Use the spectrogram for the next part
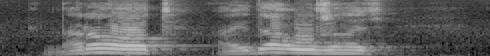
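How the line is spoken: Shouted to children. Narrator (Russian): крикнула Алина малышню

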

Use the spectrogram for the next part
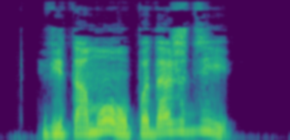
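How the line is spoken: Shouting. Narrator (Russian): крикнул он

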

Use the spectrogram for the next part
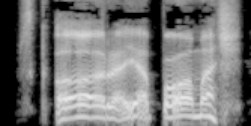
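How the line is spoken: Hoarse croak. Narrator (Russian): прохрипел Теркот

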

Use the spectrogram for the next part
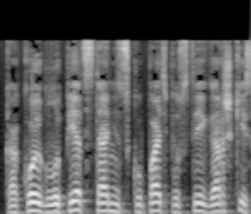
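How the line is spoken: Plain question. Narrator (Russian): спросил я

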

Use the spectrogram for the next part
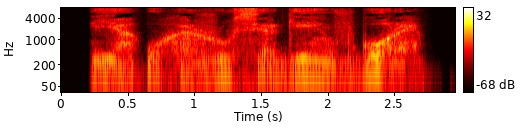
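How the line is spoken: Whisper. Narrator (Russian): шепотом сообщил Гуров другу

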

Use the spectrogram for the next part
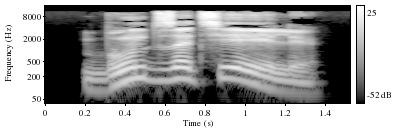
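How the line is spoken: Menacing question. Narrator (Russian): грозно спросил

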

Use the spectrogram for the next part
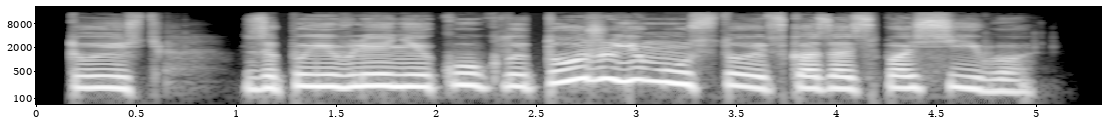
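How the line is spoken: Low booming voice. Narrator (Russian): прогудел Тесл

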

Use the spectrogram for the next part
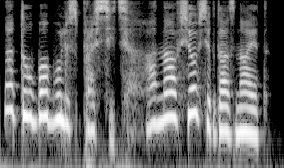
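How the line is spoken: Resigned sigh. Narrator (Russian): вздохнула, уже предвидя взбучку

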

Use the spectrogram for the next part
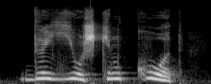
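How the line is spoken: Exasperated wail. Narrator (Russian): в сердцах взвыла я

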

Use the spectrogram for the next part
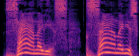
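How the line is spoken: Shouting. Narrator (Russian): кричал доктор Уотсон

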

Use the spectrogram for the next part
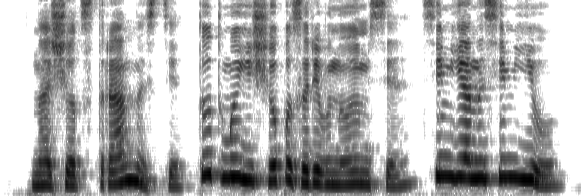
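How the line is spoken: Amused snort. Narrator (Russian): хмыкнул Джек

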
